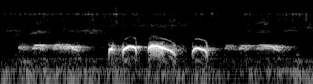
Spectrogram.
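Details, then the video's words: Young spotted dove with a loud voice, cooing continuously to provoke other doves: soft blurred coos, then a burst of three loud, ringing, bent coo notes, the middle one longest, followed by further soft coos. "Chim cu gáy tơ giọng lớn kích bổi căng lửa ngay / gáy liên tục"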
